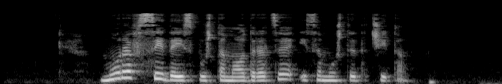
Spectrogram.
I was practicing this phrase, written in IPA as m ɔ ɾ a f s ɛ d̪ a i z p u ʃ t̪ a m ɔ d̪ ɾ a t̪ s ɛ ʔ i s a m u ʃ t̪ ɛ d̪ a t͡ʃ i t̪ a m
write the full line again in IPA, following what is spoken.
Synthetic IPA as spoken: m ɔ ɾ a f s ɛ d̪ a i s p u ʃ t̪ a m ɔ d̪ ɾ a t̪ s ɛ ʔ i s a m u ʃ t̪ ɛ d̪ a t͡ʃ i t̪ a m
